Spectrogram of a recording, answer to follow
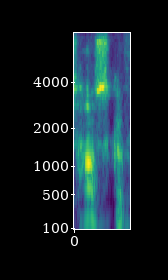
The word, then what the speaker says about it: Haske: of course uh well my name is hoska from fandal and and to pronounce it in Dutch and um I'm a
